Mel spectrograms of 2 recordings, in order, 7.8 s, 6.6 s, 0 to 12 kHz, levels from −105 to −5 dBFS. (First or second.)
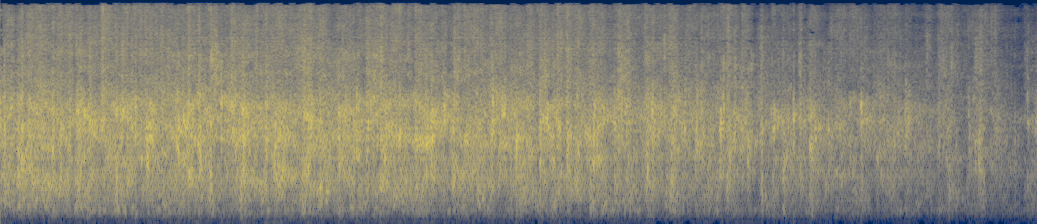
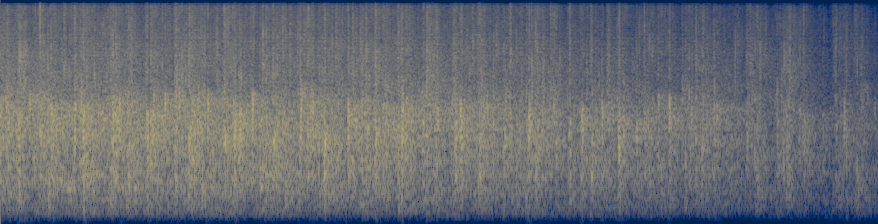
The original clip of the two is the second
